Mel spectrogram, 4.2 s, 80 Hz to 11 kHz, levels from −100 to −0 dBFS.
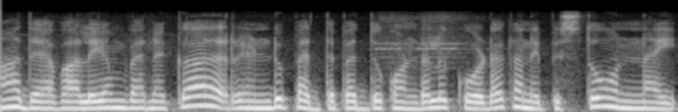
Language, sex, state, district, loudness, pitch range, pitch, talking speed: Telugu, female, Andhra Pradesh, Chittoor, -13 LUFS, 195-220 Hz, 200 Hz, 140 wpm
